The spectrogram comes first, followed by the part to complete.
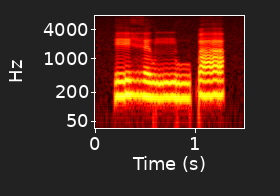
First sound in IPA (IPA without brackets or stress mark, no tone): e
